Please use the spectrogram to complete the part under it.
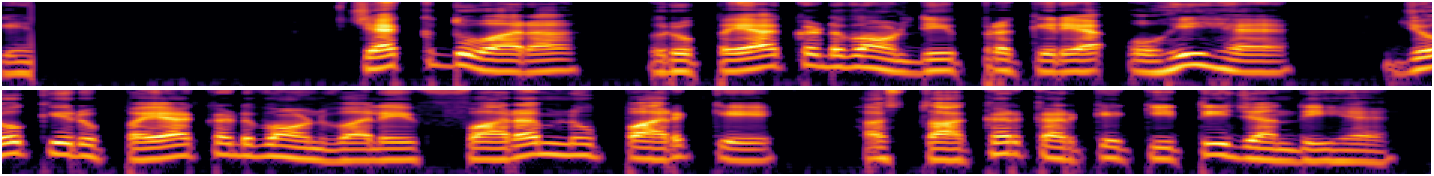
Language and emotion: Punjabi, neutral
